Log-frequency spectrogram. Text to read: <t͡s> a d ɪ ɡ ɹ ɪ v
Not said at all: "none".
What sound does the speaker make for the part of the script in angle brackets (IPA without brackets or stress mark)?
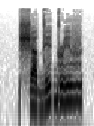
ʃ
